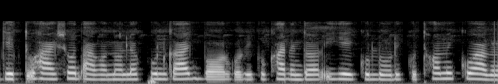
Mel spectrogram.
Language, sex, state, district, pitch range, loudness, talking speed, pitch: Chakma, male, Tripura, Unakoti, 230-250 Hz, -16 LUFS, 215 wpm, 235 Hz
